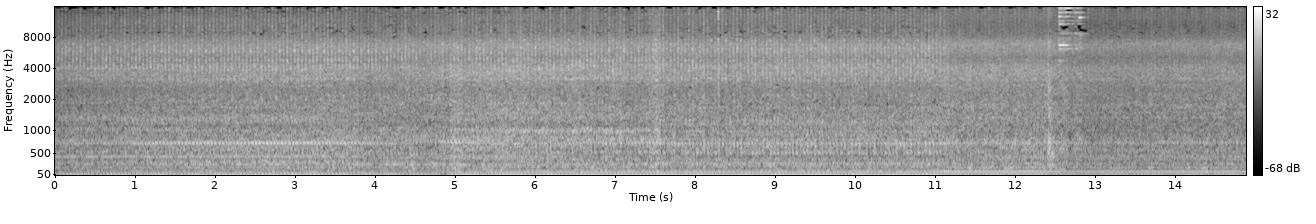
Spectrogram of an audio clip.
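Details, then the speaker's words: Normal diesel idle on a 2012 Mitsubishi Pajero Sport Dakar after removing and refitting the turbo, which had been the source of a harsh rattling noise: steady, even clatter with no whistle, hiss or stumble; turbo now sounds clean. "Jadi untuk suara turunnya sudah bagus sekali Castle Coba kita cek dulu kita dengar di sini ya untuk teraturnya sudah bagus ya"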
